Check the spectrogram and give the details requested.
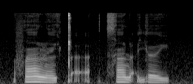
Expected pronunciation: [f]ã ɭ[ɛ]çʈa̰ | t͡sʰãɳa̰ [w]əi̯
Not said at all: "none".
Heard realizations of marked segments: f, ɛ̃, j

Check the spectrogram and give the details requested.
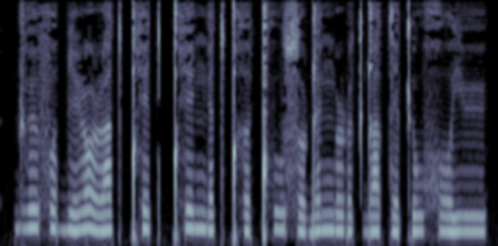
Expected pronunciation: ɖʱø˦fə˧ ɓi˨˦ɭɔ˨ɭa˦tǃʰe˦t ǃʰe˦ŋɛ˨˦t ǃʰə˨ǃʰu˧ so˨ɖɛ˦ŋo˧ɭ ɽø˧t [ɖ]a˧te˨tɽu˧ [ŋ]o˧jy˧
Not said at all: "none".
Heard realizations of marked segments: ɖ, x

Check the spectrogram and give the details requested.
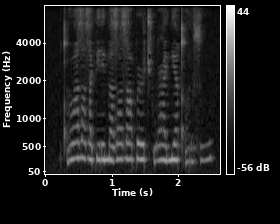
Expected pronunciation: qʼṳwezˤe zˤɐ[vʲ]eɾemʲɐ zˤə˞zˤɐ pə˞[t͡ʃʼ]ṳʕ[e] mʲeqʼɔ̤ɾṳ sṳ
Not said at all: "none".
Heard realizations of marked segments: pʲ, t͡ʃʼ, e

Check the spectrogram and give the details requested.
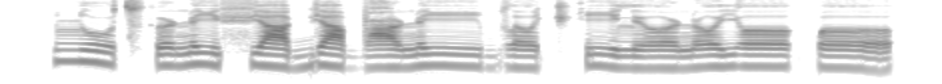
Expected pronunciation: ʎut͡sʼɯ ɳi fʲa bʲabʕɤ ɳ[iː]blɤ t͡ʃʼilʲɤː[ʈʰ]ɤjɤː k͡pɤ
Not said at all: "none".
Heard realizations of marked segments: iː, ɳ

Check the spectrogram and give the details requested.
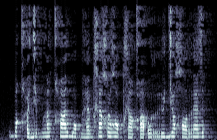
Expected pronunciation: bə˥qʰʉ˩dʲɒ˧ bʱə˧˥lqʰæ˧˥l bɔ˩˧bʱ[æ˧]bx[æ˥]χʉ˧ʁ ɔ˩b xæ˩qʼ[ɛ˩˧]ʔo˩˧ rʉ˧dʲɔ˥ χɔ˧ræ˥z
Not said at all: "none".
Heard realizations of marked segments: æ˩˧, æ˥, æ˩˧

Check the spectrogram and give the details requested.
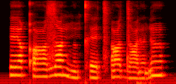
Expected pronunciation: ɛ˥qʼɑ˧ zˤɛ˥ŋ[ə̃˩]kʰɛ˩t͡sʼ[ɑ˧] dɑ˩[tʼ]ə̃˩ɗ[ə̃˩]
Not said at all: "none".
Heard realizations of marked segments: ə̃˩, ɑ˧, ɾ, ə̃˥

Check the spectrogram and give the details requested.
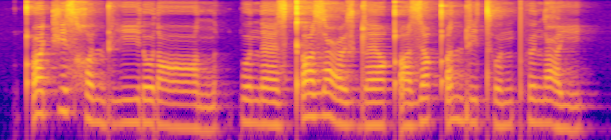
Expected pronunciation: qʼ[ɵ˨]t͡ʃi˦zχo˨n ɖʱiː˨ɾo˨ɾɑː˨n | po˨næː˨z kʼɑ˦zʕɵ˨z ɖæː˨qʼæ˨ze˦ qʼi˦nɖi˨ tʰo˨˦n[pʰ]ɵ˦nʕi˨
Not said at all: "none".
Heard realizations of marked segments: ɵ˦, pʰ

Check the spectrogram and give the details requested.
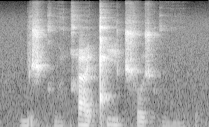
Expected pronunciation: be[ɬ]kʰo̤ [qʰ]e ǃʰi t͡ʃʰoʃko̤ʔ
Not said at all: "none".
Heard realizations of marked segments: ʃ, qʰ

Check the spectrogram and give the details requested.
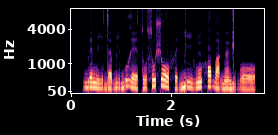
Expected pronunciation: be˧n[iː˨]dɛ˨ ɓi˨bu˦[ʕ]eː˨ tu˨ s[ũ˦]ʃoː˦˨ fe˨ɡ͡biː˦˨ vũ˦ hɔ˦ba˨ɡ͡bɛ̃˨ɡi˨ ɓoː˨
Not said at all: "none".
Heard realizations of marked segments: iː˨, ɣ, u˦

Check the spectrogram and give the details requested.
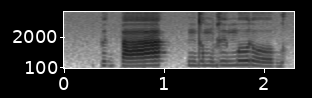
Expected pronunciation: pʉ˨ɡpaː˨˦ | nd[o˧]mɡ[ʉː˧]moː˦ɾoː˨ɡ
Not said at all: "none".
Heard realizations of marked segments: o˧, ʉː˧

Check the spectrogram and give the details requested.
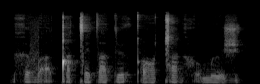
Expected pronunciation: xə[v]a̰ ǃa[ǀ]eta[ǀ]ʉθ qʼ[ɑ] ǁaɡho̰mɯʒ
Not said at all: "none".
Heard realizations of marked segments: v, ǀ, t, ɑ

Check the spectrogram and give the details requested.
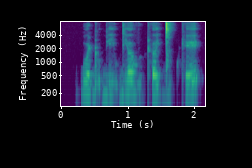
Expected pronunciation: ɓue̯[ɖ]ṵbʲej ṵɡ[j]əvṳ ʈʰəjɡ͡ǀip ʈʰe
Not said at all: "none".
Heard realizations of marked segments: ɖ, j

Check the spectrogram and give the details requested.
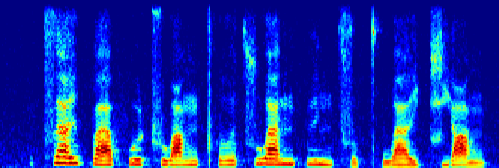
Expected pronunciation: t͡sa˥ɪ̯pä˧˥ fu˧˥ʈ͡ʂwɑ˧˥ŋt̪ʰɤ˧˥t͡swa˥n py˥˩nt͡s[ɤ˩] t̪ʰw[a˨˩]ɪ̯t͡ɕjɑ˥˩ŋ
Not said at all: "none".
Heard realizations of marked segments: ɤ˩, a˧˥

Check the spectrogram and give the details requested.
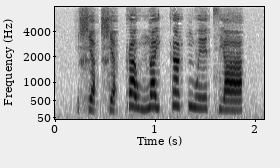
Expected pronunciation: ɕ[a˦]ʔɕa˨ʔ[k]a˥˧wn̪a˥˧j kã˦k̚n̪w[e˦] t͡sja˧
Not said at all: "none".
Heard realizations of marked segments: a˨, k, e˧

